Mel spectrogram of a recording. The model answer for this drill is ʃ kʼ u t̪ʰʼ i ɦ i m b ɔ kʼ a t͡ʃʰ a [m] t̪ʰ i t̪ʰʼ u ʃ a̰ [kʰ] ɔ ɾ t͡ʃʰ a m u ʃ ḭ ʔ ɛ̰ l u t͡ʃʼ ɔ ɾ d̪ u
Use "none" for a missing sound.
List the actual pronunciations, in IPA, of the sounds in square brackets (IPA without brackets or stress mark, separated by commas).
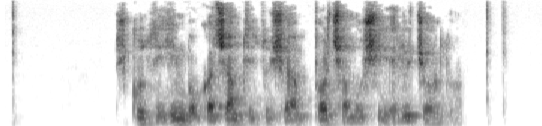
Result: m, pʰ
